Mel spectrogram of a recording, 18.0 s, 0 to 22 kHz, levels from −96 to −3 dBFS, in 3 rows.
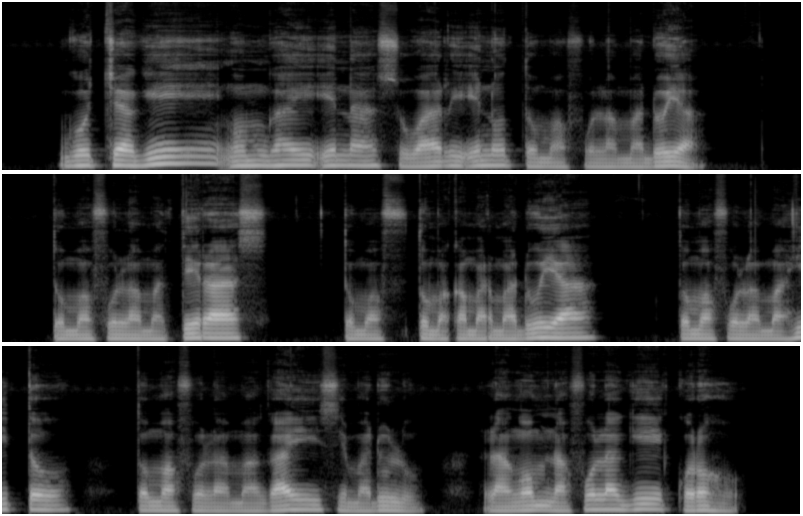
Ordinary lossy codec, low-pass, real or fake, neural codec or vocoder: none; none; real; none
